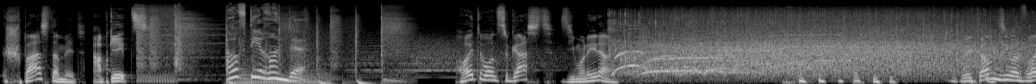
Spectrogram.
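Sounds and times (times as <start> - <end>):
speech: 0.2 - 1.7, 2.3 - 3.2, 4.6 - 6.3, 8.0 - 10.3
dense crowd applause: 6.1 - 10.3
laughter: 7.7 - 10.3.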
